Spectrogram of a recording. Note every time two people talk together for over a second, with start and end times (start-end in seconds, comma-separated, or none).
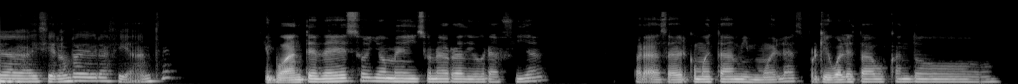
none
